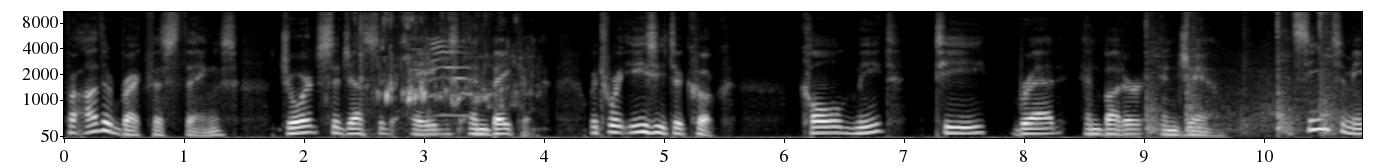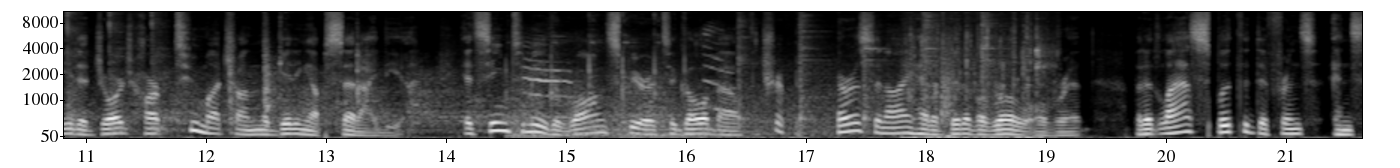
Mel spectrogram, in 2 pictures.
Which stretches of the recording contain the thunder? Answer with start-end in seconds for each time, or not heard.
not heard.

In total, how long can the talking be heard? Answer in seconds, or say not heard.
21 s.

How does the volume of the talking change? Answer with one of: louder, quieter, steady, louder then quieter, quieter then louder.
steady.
